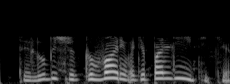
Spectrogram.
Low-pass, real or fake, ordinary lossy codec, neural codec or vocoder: 3.6 kHz; fake; none; codec, 16 kHz, 4 kbps, X-Codec, HuBERT features, trained on balanced general audio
